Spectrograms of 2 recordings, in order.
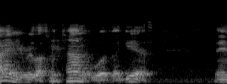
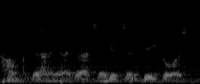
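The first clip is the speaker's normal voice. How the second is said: low, quiet, fast dread; muttering to himself; 8 semitones lower, 17 dB quieter, faster than usual. Retold or imitated. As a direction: mutter it low and quick to yourself. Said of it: "So I'm like".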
